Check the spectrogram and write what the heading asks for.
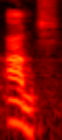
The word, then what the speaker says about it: alms: ALMS এর উচ্চারণটা হলো আমচ।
